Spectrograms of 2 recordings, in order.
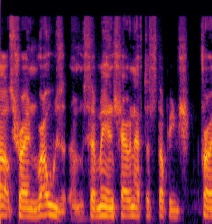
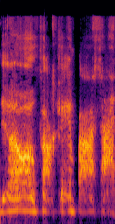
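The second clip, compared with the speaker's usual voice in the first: furious raging outburst, pitched up; 9 semitones higher than usual. Retelling her dad's reaction when he turns up, retelling an angry outburst. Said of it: "he tears it".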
